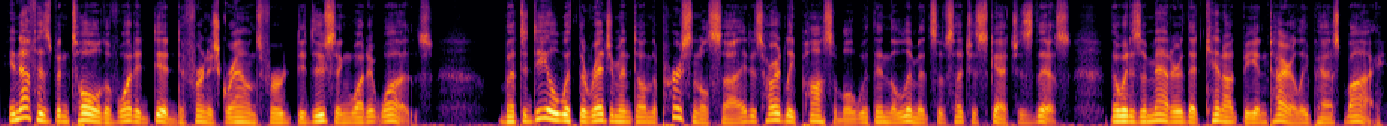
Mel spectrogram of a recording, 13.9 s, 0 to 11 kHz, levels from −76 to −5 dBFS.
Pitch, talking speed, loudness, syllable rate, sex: 130 Hz, 210 wpm, -18 LUFS, 5.4 syllables/s, male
